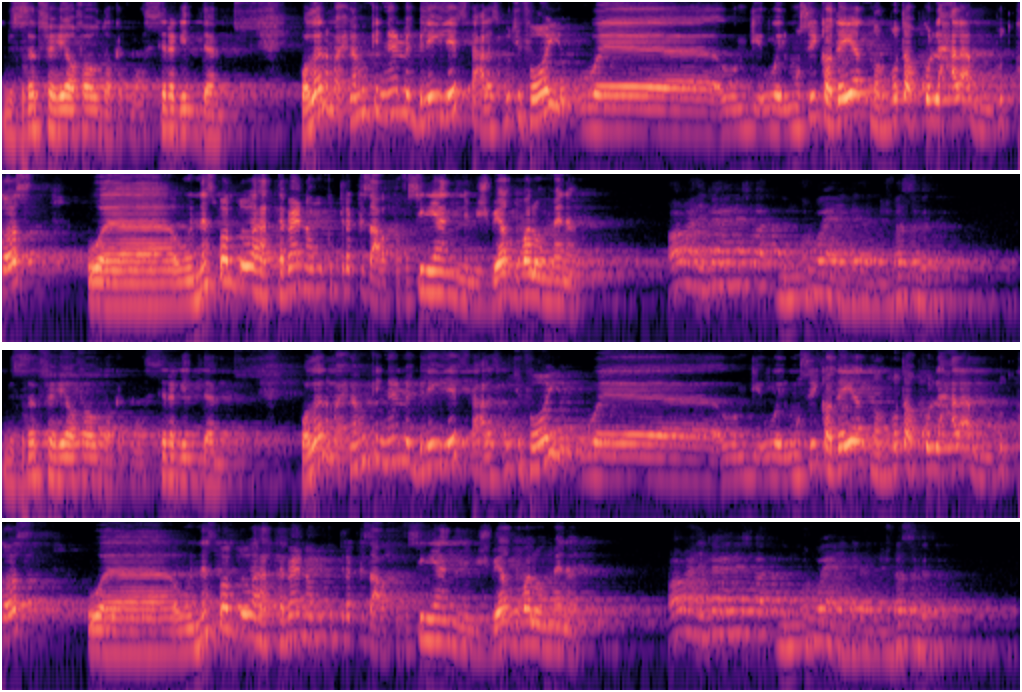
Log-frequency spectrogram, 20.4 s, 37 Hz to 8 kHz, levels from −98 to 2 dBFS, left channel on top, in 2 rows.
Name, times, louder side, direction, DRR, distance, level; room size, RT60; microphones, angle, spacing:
voice 1, 0.0-10.5 11.0-16.0, left 4 dB, 75° left, 10 dB, 0.8 m, -26 dB
voice 2, 16.8-19.4, left 1 dB, ahead, -1 dB, 7.0 m, -35 dB
28.5 x 26.5 x 6.4 m, 2.4 s
head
